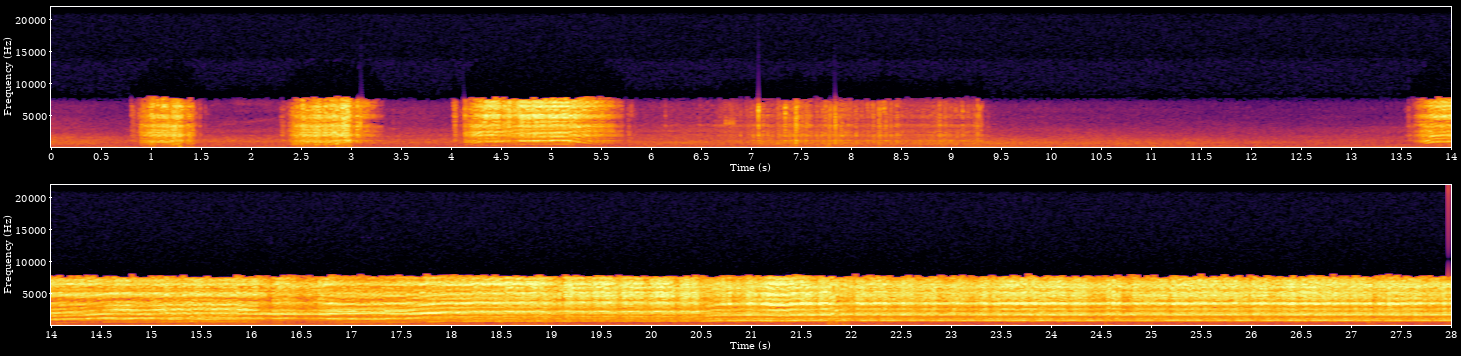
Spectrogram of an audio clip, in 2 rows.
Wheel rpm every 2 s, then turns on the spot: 20, 30, 70, 10, 10, 0, 10, 140, 160, 190, 220, 230, 230, 230.
6-10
